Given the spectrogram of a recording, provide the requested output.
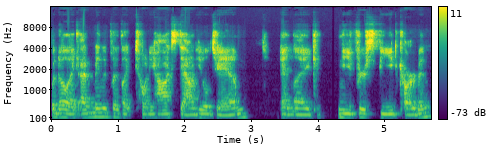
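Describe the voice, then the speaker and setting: In an ordinary speaking voice, a man talks at a fairly slow pace with a medium pitch, ordinary pitch variation and very even loudness. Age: 20s. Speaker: podcast co-host. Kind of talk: casual chat.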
